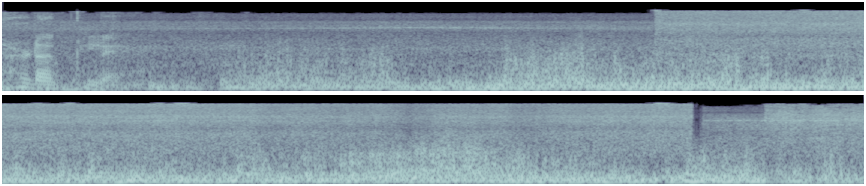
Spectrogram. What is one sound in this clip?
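Strong wind roars and gusts outdoors.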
